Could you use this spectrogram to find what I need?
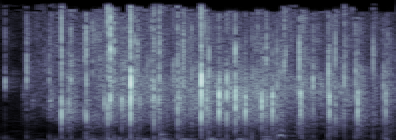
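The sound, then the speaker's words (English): An audience bursts into steady applause for a panel, many hands clapping in a dense, crackling patter that holds at an even level for several seconds. “I'd like you to give the panel a big round of applause.”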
